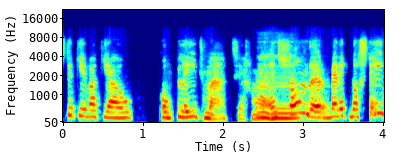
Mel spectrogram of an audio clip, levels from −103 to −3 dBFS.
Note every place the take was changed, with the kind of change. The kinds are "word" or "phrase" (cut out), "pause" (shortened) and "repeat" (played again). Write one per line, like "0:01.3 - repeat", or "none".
none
